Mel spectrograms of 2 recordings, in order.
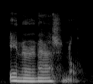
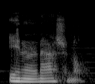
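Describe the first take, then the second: No difference in how they are said.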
